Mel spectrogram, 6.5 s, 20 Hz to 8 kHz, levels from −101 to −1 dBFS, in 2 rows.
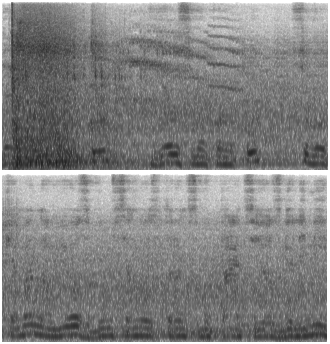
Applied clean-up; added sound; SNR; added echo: none; Slam; -3 dB; reverberation time 0.5 s.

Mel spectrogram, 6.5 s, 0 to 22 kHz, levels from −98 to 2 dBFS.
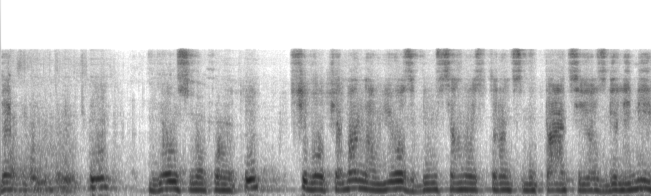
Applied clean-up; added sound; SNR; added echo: neural separator model SepFormer DNS4.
